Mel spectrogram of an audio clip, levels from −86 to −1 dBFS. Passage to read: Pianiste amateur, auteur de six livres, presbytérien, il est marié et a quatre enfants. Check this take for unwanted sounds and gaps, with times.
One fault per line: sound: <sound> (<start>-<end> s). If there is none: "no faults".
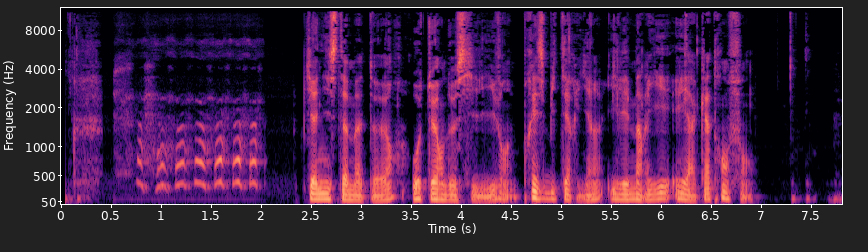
sound: laugh (0.5-2.1 s)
